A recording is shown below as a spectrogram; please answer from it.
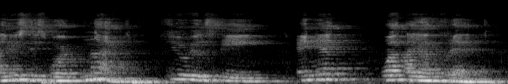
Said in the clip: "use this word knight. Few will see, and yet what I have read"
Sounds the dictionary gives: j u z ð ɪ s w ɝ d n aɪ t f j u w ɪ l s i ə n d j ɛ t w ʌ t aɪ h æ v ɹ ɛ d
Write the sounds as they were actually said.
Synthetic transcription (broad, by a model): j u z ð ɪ s w ɝ d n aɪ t f j u w ɪ l s i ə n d j ɛ t w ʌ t aɪ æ f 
